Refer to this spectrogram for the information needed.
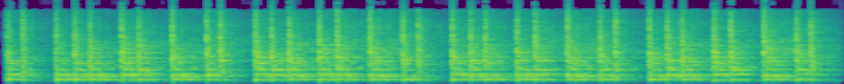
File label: Djembe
